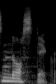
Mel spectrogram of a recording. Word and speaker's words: Gnostic: Gnostic? It's just Gnostic, right? Silent G.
